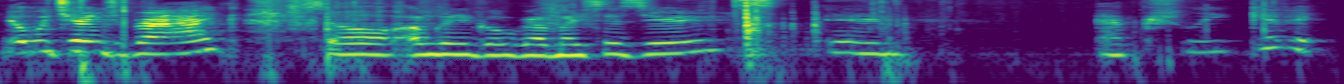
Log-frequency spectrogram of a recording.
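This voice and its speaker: A young woman with a high voice chats casually as she unboxes toys for her channel. She is excitable and gushing, circling back to the same phrases, on a noisy home recording with clear background hiss and clicks. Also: measured pace. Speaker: host of a toy unboxing channel. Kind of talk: casual toy unboxing chat. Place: indoors, close over a tabletop toy set.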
